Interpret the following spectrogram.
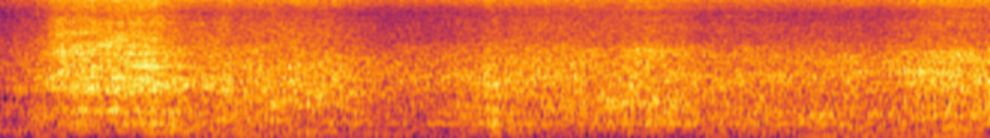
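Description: Steady road traffic noise: car engines running nearby with a low hum, without a break.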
